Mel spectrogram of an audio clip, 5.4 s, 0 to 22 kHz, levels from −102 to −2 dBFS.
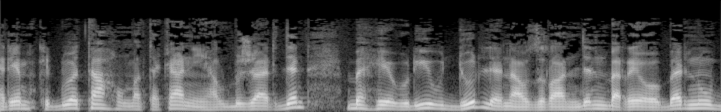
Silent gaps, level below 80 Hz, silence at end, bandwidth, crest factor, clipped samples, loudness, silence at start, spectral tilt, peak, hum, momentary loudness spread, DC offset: none; -58 dBFS; 0 s; 11 kHz; 18 dB; under 0.1%; -21 LUFS; 0 s; -8 dB/octave; -2 dBFS; none; 5 LU; under 0.1%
